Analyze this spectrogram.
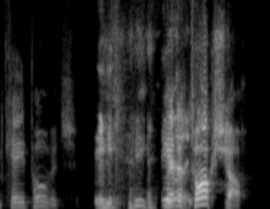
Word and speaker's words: Cade Povich: The Orioles going to be sending a lefty, Cade Pouch, I don't even know how to pronounce his name, 0-1, 3.94. And it's Maury Povich's son, Cade Povich.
